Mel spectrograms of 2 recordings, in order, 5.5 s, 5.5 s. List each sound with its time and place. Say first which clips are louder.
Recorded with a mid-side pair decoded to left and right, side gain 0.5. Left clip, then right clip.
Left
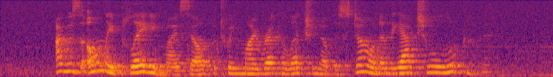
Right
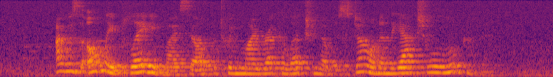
0.6 s a woman speaking: left 2 dB; 25° left, 1.8 m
